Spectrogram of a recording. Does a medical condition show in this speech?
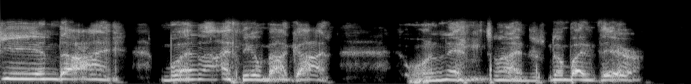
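Yes: neurofibromatosis type 2; genetic nerve tumors since 2011-2012, deaf one ear, hearing and vision loss, two prior brain surgeries; voice shot from brain stem tumor, surgery hoped to improve voice and hearing.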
